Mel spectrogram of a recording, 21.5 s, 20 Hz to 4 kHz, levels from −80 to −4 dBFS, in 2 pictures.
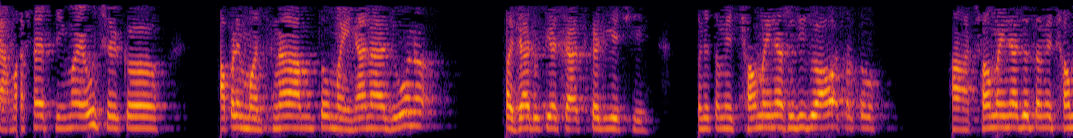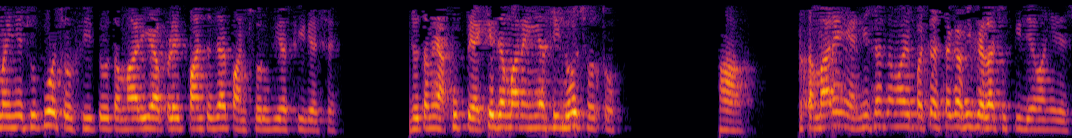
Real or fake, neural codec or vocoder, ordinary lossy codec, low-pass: real; none; MP3, 16 kbps; 3.6 kHz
